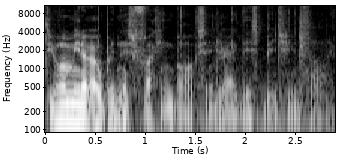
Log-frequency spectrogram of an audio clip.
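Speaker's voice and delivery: private, hushed, breathy whisper, very close. Player character walking over to another character, whispering in his ear. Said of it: "And that's what I whisper in Copernicus's ear".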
